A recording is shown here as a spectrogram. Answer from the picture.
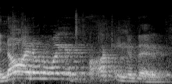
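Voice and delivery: mildly flustered protest; insistent denial. Acted. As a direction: deny it quickly, pitch jumping up. Acted Peter hotly denying Jesus.

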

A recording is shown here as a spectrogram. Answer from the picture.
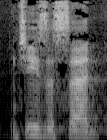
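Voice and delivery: ordinary talk, nothing marked

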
